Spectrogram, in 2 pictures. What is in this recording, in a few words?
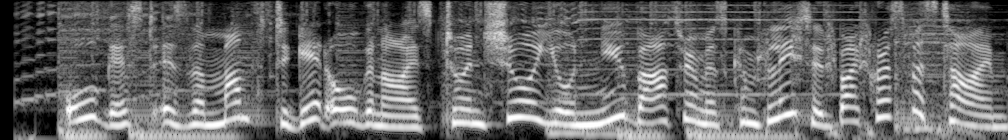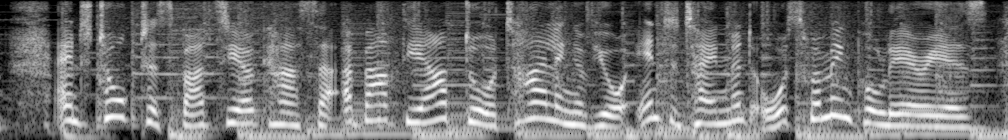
NZ Radio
